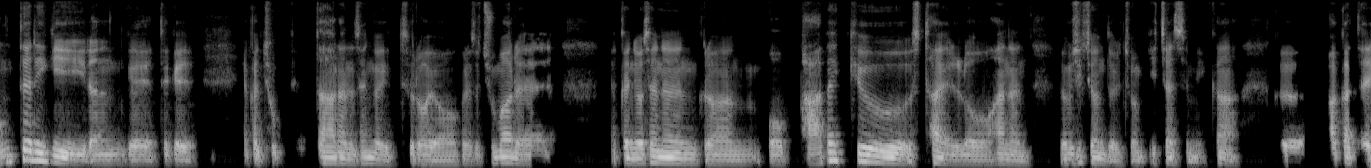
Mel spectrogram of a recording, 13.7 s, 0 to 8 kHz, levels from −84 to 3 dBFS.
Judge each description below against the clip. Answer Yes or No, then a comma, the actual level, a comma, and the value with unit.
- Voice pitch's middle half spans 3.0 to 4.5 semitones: Yes, average, 4.1 semitones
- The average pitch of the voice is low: Yes, very low, 90 Hz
